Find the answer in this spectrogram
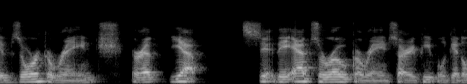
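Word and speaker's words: Absaroka: Sorry, people get a little the pronunciation varies, but regardless too. Yeah, that would be that's how I say as an outsider, but up here in Cody, we say absura.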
